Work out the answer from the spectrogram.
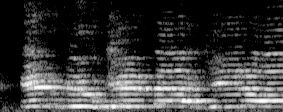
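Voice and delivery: loud, high bragging shout; a full hammed-up shout of the shirt's slogan. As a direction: yell the slogan like a challenge. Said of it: "That's how I read it".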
